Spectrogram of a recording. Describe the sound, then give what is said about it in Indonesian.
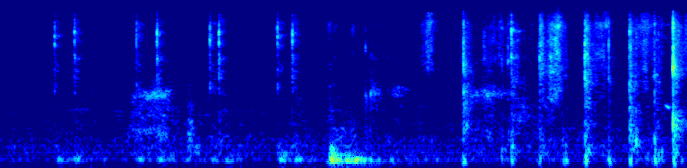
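Crisp bursts of papery clicking and riffling, first in separate short flutters, then in a quicker dense run, like a deck of playing cards being shuffled with no talking. “Can you guys hear kartu?”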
